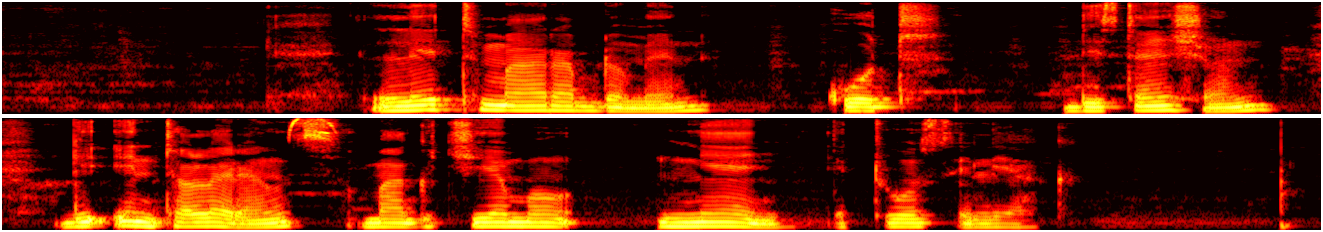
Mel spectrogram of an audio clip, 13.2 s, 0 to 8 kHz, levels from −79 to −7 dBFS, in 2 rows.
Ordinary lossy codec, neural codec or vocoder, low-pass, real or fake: none; none; none; real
